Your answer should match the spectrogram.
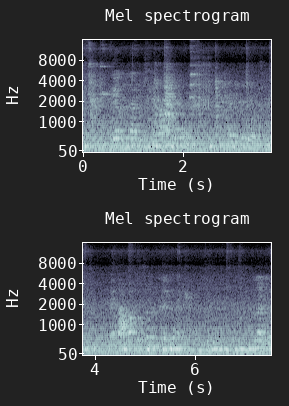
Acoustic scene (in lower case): restaurant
